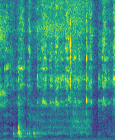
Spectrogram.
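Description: A spoon scraping and clinking against a bowl while stirring a home-made facial hair removal paste with aloe vera gel, soft, close, intermittent taps over quiet scraping, with no talking.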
